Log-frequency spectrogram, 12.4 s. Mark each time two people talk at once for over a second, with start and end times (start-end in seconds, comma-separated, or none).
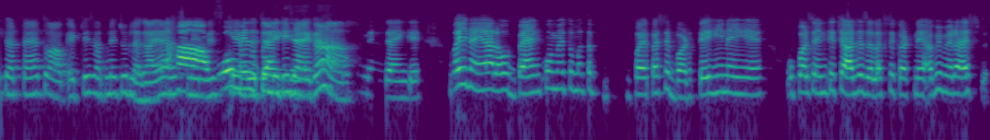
2.1-4.0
